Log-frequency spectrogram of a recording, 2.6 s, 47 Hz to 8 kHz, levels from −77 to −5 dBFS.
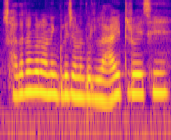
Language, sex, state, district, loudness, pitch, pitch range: Bengali, female, West Bengal, Alipurduar, -11 LUFS, 265 Hz, 245-275 Hz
